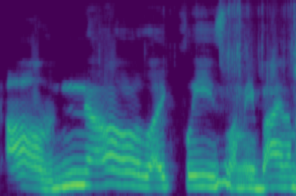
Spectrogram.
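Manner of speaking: pleading. Retold or imitated. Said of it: "which I was just like".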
